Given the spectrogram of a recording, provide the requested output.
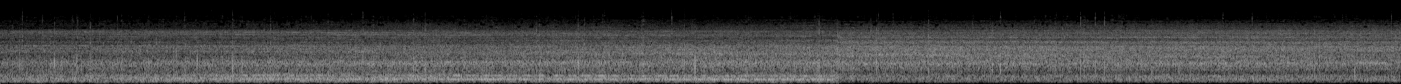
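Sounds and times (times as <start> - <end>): train rumbling on rails: 0.0 - 14.0.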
